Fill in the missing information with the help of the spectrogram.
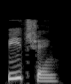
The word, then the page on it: beaching: British English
